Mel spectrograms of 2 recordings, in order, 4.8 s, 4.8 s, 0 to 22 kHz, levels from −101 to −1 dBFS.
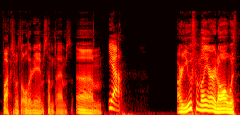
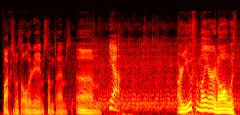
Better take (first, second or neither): first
